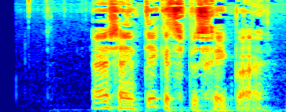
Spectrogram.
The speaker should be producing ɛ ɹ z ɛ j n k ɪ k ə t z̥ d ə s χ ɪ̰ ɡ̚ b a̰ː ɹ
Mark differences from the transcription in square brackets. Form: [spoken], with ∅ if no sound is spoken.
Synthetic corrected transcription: ɛ ɹ z ɛ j n [t] ɪ k ə t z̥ [b] ə s χ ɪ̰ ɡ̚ b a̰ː ɹ

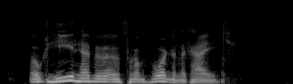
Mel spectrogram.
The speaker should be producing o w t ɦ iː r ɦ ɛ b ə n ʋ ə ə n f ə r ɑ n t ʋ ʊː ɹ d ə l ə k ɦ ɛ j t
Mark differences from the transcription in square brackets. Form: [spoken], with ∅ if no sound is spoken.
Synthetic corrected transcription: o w [k] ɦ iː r ɦ ɛ b ə n ʋ ə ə n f ə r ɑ n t ʋ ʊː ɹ d ə l ə k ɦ ɛ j t

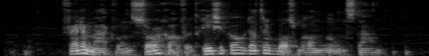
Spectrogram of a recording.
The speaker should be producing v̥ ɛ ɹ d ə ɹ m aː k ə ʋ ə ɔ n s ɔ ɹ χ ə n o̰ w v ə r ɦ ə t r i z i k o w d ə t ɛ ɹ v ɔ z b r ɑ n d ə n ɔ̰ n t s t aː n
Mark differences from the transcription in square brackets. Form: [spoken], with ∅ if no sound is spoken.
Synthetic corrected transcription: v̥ ɛ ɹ d ə ɹ m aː k ə ʋ ə ɔ n s ɔ ɹ χ ə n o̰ w v ə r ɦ ə t r i z i k o w d [ɑ] t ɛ ɹ [b] ɔ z b r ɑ n d ə n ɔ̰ n t s t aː n

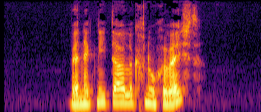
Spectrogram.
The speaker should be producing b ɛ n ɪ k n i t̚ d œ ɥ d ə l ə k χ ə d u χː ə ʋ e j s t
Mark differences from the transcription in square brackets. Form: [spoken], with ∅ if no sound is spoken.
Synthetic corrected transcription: b ɛ n ɪ k n i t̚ d œ ɥ d ə l ə k χ ə [n] u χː ə ʋ e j s t

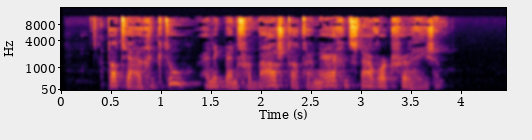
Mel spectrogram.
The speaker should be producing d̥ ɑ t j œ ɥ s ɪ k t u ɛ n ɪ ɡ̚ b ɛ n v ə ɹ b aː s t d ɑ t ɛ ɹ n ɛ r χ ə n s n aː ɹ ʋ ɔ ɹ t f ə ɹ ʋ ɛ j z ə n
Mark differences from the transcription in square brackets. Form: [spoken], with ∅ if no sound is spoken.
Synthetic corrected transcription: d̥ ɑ t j œ ɥ [χ] ɪ k t u ɛ n ɪ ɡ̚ b ɛ n v ə ɹ b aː s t d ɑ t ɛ ɹ n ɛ [ɹ] χ ə n s n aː ɹ ʋ ɔ ɹ t f ə ɹ ʋ [e] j z ə n

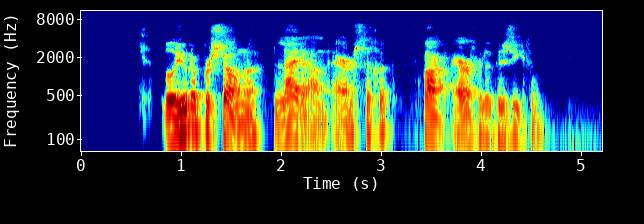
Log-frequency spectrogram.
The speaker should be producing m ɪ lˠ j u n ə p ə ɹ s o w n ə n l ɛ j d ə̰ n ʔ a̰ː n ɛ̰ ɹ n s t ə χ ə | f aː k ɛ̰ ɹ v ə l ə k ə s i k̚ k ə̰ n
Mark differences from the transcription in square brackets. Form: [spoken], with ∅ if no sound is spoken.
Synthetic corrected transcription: m ɪ lˠ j u n ə p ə ɹ s o w n ə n l ɛ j d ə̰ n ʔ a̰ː n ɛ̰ ɹ n s t ə χ ə | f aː k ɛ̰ ɹ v ə l ə k ə [z] i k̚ [t] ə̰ n

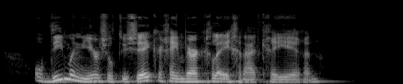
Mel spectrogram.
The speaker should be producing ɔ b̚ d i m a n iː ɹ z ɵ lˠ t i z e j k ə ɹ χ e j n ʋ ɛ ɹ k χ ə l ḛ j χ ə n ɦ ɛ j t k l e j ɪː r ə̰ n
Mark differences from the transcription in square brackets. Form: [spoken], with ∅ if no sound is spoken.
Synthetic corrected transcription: ɔ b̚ d i m a n iː ɹ z ɵ lˠ t [y] z e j k ə ɹ χ e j n ʋ ɛ ɹ k χ ə l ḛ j χ ə n ɦ ɛ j t k [r] e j ɪː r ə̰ n

